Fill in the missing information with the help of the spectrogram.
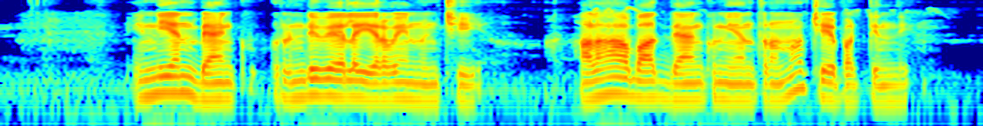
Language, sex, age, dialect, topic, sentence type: Telugu, male, 18-24, Central/Coastal, banking, statement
